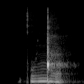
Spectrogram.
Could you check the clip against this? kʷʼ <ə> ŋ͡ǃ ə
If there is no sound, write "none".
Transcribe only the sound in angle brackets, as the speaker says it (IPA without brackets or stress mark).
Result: ə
